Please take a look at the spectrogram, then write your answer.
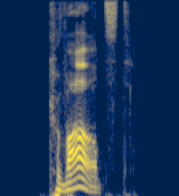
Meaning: inflection of quarzen: 1. second/third-person singular present 2. second-person plural present 3. plural imperative
- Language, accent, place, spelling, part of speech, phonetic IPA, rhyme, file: German, Germany, Berlin, quarzt, verb, [kvaʁt͡st], -aʁt͡st, De-quarzt.ogg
